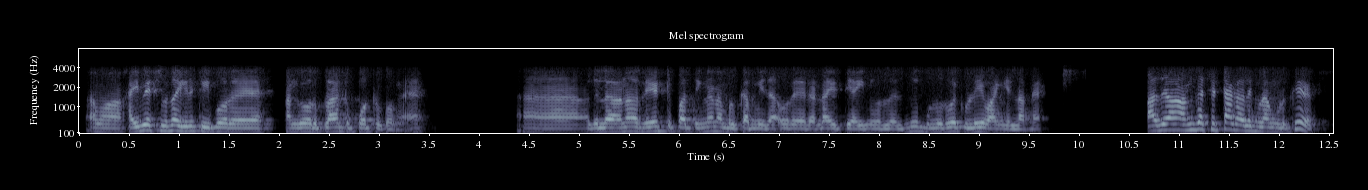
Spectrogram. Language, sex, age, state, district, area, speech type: Tamil, male, 30-45, Tamil Nadu, Salem, urban, conversation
